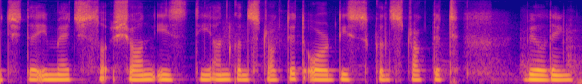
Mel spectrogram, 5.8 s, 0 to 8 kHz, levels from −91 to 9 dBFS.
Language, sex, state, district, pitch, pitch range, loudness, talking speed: English, female, Nagaland, Kohima, 170 Hz, 165-175 Hz, -16 LUFS, 80 wpm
